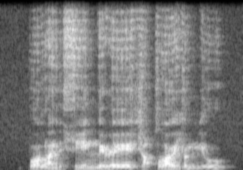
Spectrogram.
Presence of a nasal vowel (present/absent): present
